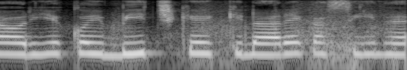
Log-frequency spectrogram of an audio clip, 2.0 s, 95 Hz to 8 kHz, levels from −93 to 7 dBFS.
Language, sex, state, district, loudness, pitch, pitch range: Hindi, female, Jharkhand, Garhwa, -14 LUFS, 270 Hz, 260-275 Hz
